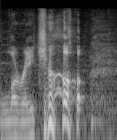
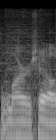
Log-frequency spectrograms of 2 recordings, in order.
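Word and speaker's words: L'Arachel: When I first played Sacred Stones, I thought her name was La Rachel. I didn't even know how to pronounce her name when I first played Sacred Stones. Well, apparently it's La Rochelle.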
